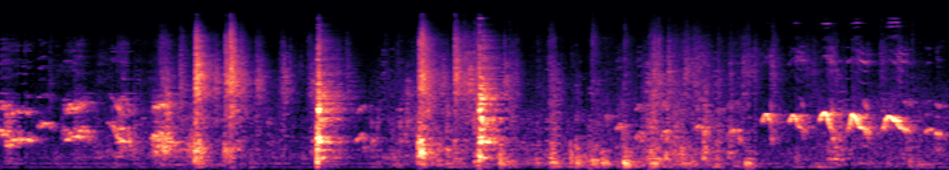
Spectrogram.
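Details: German Pinscher puppy litter calling together indoors: a busy chorus of high, overlapping yips and short whimpers, some rising and falling in quick stepped runs, with sharp clicks and knocks in between.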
